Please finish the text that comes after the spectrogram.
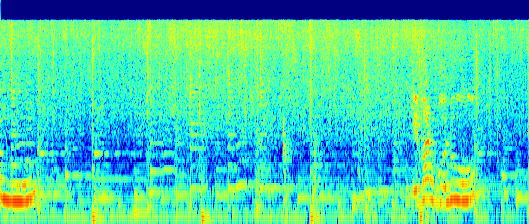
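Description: Radish and potato frying in a pan, with a loud, close, steady sizzle and crackle of oil plus occasional scraping as the pieces get stirred, while a person says a few words partway through.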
